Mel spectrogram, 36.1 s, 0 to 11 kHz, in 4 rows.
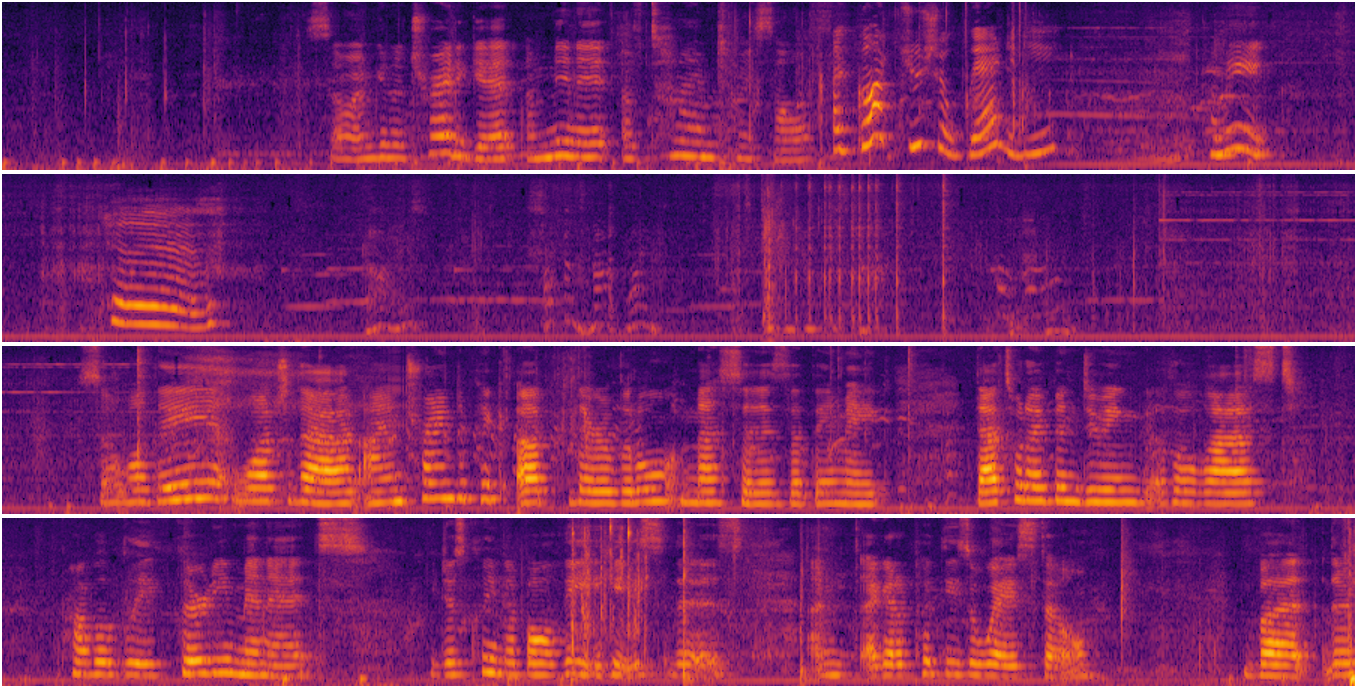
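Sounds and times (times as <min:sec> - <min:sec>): footsteps on indoor floor: 0:00.0 - 0:02.2
faint steady hum: 0:00.0 - 0:36.0
faint steady high tone: 0:06.7 - 0:08.8, 0:15.6 - 0:20.5.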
